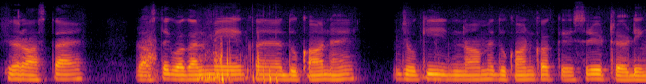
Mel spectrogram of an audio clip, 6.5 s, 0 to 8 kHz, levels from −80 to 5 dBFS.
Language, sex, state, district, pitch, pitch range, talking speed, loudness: Hindi, male, Bihar, Kishanganj, 120 Hz, 115-125 Hz, 165 wpm, -18 LUFS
